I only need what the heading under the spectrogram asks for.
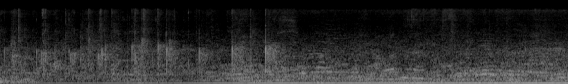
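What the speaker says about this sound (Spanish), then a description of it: "Fuerte los aplausos para Luz Marina." Steady crowd applause at a Peruvian Ayacucho song contest fills the space, a dense wash of clapping that swells slightly partway through, with a low constant hum underneath.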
